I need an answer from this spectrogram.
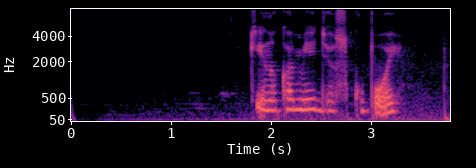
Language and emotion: Russian, sad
